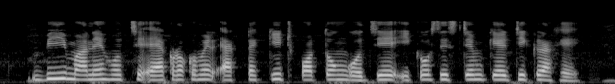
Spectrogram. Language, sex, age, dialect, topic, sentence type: Bengali, female, 25-30, Northern/Varendri, agriculture, statement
